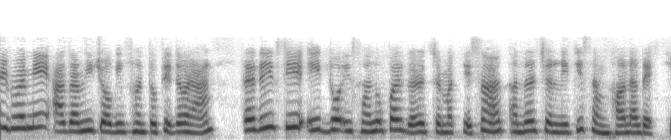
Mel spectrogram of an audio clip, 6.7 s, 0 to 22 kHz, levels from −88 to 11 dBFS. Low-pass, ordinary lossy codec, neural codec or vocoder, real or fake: none; none; codec, 16 kHz, 0.5 kbps, FunCodec, trained on Chinese and English, 25 frames a second; fake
